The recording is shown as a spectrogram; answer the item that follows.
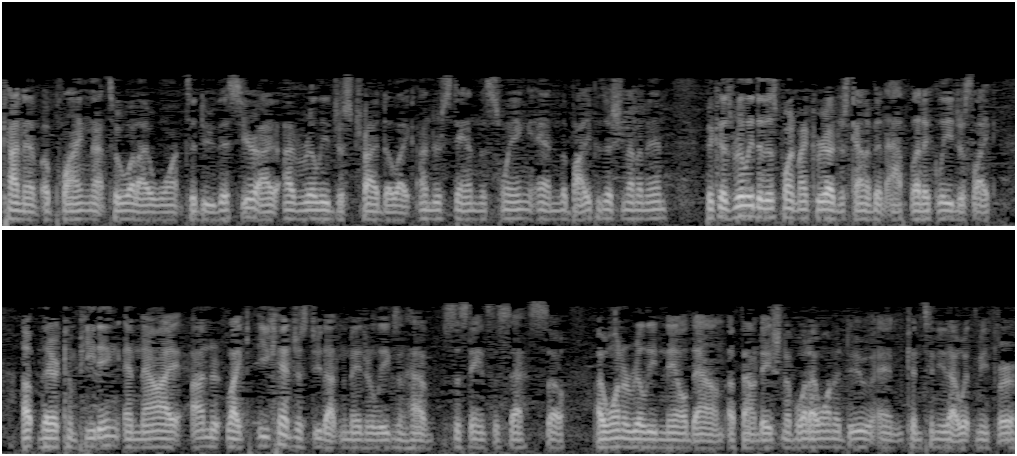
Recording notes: LIVE from PiratesFest Friday night at PNC Park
